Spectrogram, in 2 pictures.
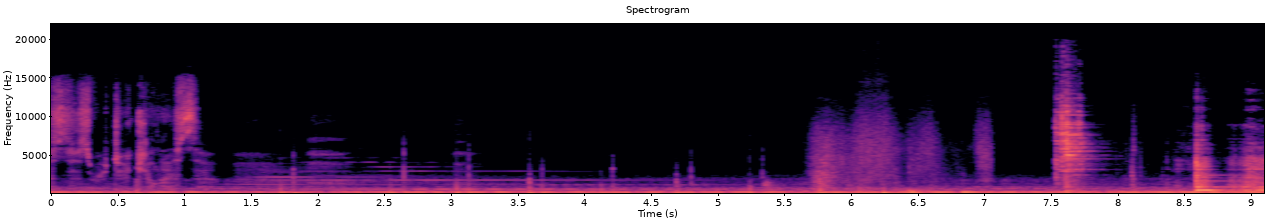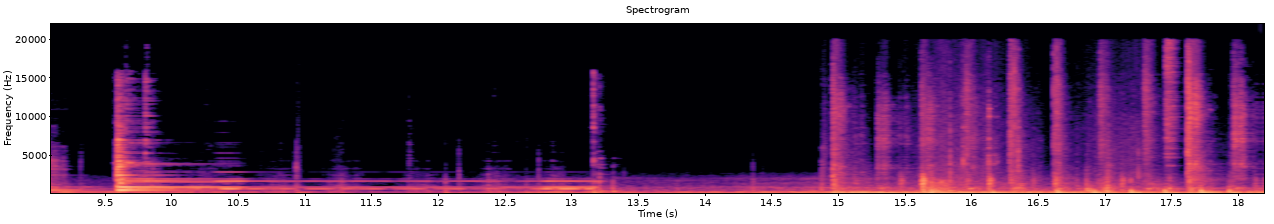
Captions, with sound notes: This is ridiculous. (pans clanging) (dramatic music)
